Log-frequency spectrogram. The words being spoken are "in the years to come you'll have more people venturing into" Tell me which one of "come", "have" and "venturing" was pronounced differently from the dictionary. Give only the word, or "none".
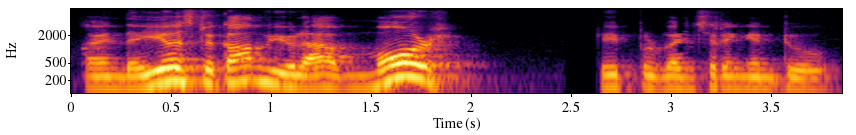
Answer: none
